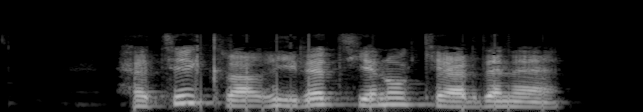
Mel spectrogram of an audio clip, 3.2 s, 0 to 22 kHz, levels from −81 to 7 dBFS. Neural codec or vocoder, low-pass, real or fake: none; 7.2 kHz; real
